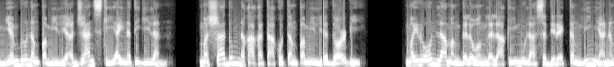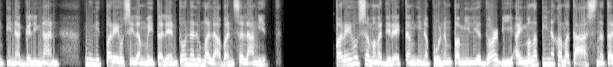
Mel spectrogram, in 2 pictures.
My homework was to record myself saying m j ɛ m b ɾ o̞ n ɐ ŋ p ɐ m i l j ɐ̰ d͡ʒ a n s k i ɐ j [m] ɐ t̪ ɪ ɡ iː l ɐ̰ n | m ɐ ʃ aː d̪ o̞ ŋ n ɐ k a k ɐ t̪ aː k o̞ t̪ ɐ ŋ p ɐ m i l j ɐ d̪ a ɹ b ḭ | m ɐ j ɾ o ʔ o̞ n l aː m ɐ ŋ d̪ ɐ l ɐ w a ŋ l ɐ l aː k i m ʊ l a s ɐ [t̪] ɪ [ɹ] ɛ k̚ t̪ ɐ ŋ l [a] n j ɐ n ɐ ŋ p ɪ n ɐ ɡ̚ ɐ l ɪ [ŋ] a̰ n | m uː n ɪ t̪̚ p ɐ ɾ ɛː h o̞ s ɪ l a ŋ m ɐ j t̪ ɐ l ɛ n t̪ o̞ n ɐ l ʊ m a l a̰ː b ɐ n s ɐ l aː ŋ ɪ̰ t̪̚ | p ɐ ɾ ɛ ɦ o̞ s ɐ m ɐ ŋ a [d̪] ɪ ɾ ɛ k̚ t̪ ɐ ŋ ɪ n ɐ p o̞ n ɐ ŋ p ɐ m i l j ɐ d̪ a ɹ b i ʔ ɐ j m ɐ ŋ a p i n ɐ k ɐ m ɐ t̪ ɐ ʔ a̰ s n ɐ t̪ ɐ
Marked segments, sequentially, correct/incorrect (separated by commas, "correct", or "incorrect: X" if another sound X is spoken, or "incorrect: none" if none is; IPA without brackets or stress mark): incorrect: n, incorrect: d̪, incorrect: ɾ, incorrect: i, correct, correct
